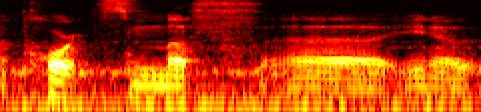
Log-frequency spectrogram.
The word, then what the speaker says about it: Portsmouth: Anything with mouth in an English town is pronounced muth. Really? So Portsmouth, that's how it.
